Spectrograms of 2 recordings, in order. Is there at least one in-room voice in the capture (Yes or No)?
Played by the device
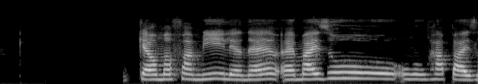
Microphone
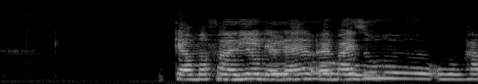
Yes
